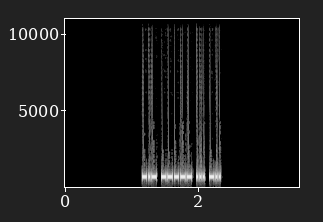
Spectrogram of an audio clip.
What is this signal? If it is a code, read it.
Morse code, heard as a keyed tone, about 47 wpm, 700 Hz. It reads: K0SD
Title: USA Call Signs - 4 Characters - 6x Character Spacing - 50wpm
